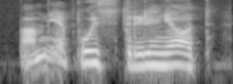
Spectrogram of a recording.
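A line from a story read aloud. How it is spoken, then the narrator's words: Angry grumble. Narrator (Russian): сердито проворчал старшина стрелков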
